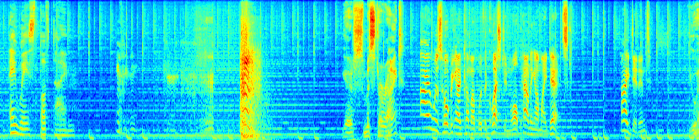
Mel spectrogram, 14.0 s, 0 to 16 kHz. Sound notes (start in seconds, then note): 4.8 growling; 4.8 grunts!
